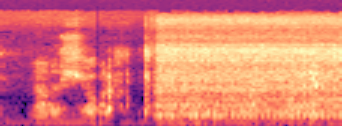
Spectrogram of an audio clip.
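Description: A power drill whirs as it drives a screw.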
